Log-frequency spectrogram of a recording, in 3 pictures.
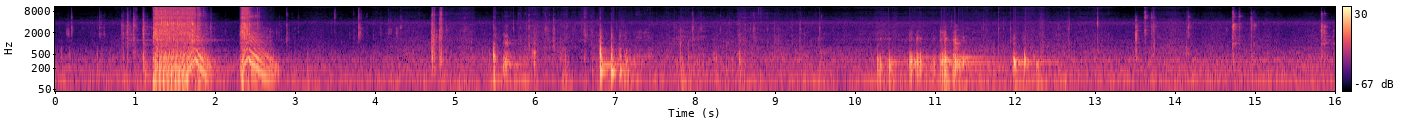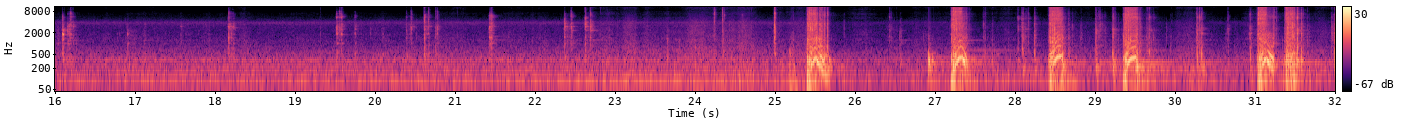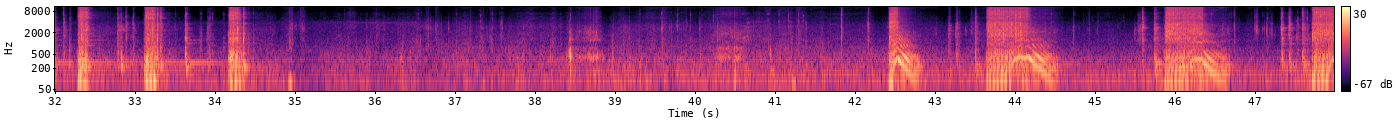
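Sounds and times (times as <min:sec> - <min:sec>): wheel parts clicking: 0:00.0 - 0:06.3, 0:10.2 - 0:15.2, 0:24.2 - 0:35.1, 0:39.5 - 0:47.9
power tool bursts on wheel nuts: 0:00.9 - 0:03.0, 0:10.3 - 0:12.6, 0:25.4 - 0:26.0, 0:26.9 - 0:34.8, 0:42.4 - 0:44.9, 0:45.6 - 0:47.9.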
